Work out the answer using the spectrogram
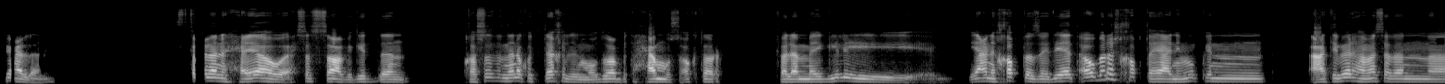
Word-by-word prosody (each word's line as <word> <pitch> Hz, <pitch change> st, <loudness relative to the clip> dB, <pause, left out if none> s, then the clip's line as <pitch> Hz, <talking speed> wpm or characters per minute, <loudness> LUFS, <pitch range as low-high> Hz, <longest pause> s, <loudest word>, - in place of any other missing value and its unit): فعلًا. -, -, -1 dB, 1.5 s
فعلًا 160 Hz, -2 st, +5 dB
الحقيقة 140 Hz, +2 st, +4 dB
هو 135 Hz, -3 st, +5 dB
إحساس 140 Hz, -1 st, -8 dB
صعب 130 Hz, -4 st, +8 dB
جدًا، 120 Hz, -2 st, -5 dB, 0.6 s
خاصةً 160 Hz, +8 st, -4 dB
إن 150 Hz, -1 st, -3 dB
أنا 160 Hz, +1 st, +2 dB
كنت 145 Hz, -1 st, -13 dB
داخل 150 Hz, -1 st, -1 dB
الموضوع 115 Hz, +3 st, 0 dB
بتحمُّس 130 Hz, -2 st, +1 dB
أكتر. -, -, -3 dB, 0.6 s
فلما 125 Hz, 0 st, +2 dB
ييجي 125 Hz, +4 st, -5 dB
لي 130 Hz, -, -6 dB, 0.2 s
يعني 145 Hz, -1 st, +2 dB
خَبطة 175 Hz, +1 st, +2 dB
زي 125 Hz, -2 st, -5 dB
دية 150 Hz, +3 st, 0 dB
أو 170 Hz, +3 st, +4 dB
بلاش 235 Hz, +4 st, 0 dB
خَبطة 175 Hz, -7 st, -5 dB
يعني، 125 Hz, -1 st, +2 dB
ممكن 150 Hz, +2 st, -7 dB, 1.0 s
أعتبرها 145 Hz, +2 st, +4 dB
مثلًا 135 Hz, -3 st, -2 dB
135 Hz, 120 wpm, -22 LUFS, 125-150 Hz, 1.5 s, صعب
